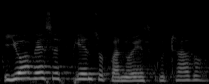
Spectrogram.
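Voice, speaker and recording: An older woman from France speaking at a round-table panel, halting and full of filler sounds. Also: a little high, animated, warm tone. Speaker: conference panelist. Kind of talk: personal talk at a round table. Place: conference hall. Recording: roomy conference hall sound.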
